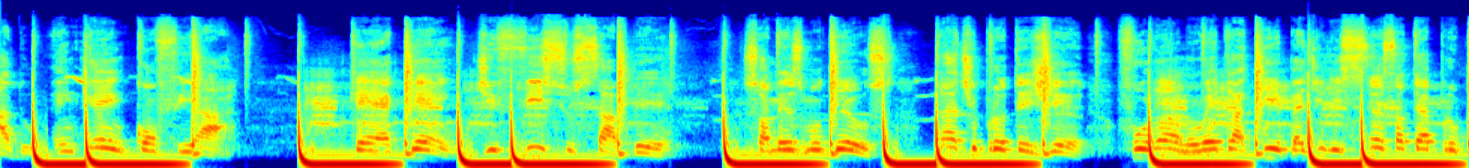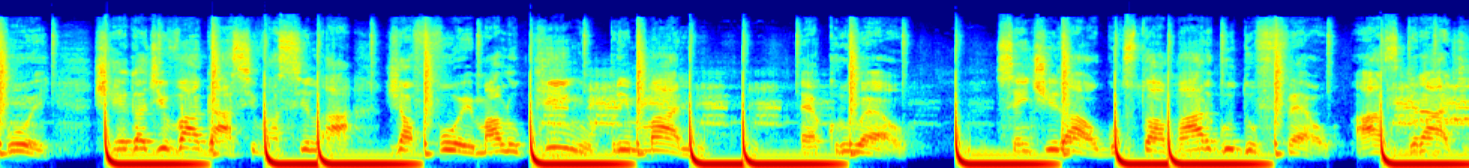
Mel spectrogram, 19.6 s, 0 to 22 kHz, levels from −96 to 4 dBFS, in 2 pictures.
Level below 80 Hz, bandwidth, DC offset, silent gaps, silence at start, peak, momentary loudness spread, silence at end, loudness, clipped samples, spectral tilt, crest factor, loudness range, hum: -10 dBFS; 13 kHz; under 0.1%; none; 0 s; 0 dBFS; 9 LU; 0 s; -9 LUFS; under 0.1%; -5.5 dB/octave; 8 dB; 1 LU; none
